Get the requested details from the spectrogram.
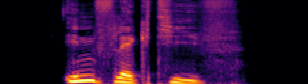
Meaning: A German verb form used to imitate a sound or to indicate that an action is occurring, formed from the verb stem without any personal ending
- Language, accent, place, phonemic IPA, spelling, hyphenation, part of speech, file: German, Germany, Berlin, /ˈɪnflɛktiːf/, Inflektiv, In‧flek‧tiv, noun, De-Inflektiv.ogg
